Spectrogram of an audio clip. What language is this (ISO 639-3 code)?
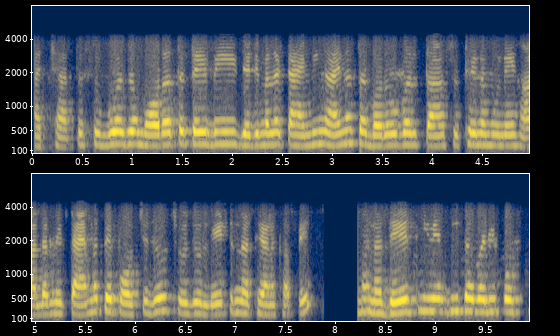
snd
